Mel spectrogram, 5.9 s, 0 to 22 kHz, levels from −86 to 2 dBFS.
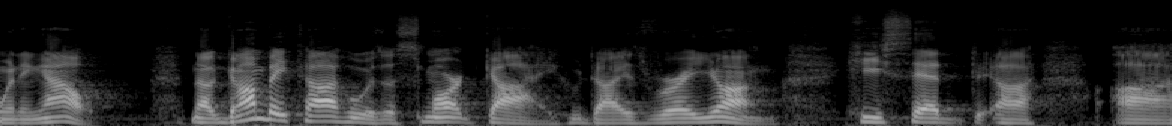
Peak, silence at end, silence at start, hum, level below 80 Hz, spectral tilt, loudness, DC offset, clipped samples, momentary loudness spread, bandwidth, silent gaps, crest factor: -14 dBFS; 0 s; 0 s; none; -64 dBFS; -6.5 dB/octave; -33 LUFS; under 0.1%; under 0.1%; 9 LU; 14.5 kHz; none; 18 dB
